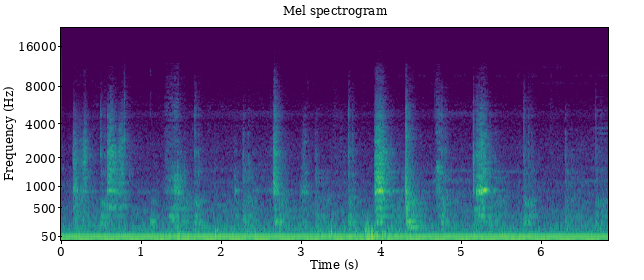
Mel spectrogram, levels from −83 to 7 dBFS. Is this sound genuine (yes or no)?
yes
